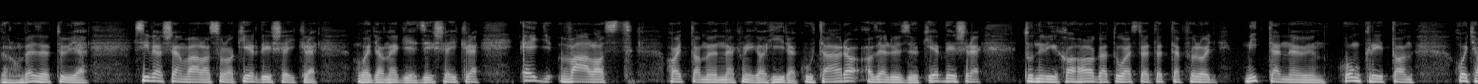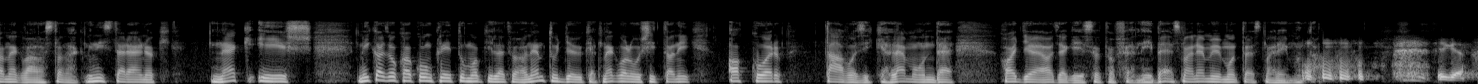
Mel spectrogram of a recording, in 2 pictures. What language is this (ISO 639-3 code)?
hun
